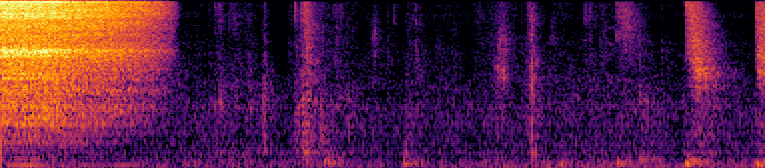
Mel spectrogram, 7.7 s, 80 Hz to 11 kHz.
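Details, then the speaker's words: Wanderlodge bus with Detroit 6V92TA diesel: loud steady air hiss cut off after about 1.5 seconds, then faint clicks; air leaking at the brake valve. "the shutdown solenoid this brickhouse is leaking too you couldn't hear that one because the other one was leaking"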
